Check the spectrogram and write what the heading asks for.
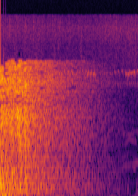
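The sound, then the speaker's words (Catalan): A single sharp shotgun shot fired at short range bursts out at full loudness, then its heavy boom rumbles and fades away over about a second, with nothing else following. “No trigueu a tenir-me tret d'escopeta, i no hi ha d'amor a escoltar-se la fressa sorda i seca d'un tir a curta distància.”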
